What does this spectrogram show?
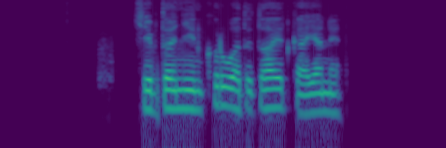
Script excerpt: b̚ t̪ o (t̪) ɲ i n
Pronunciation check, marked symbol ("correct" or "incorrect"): incorrect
